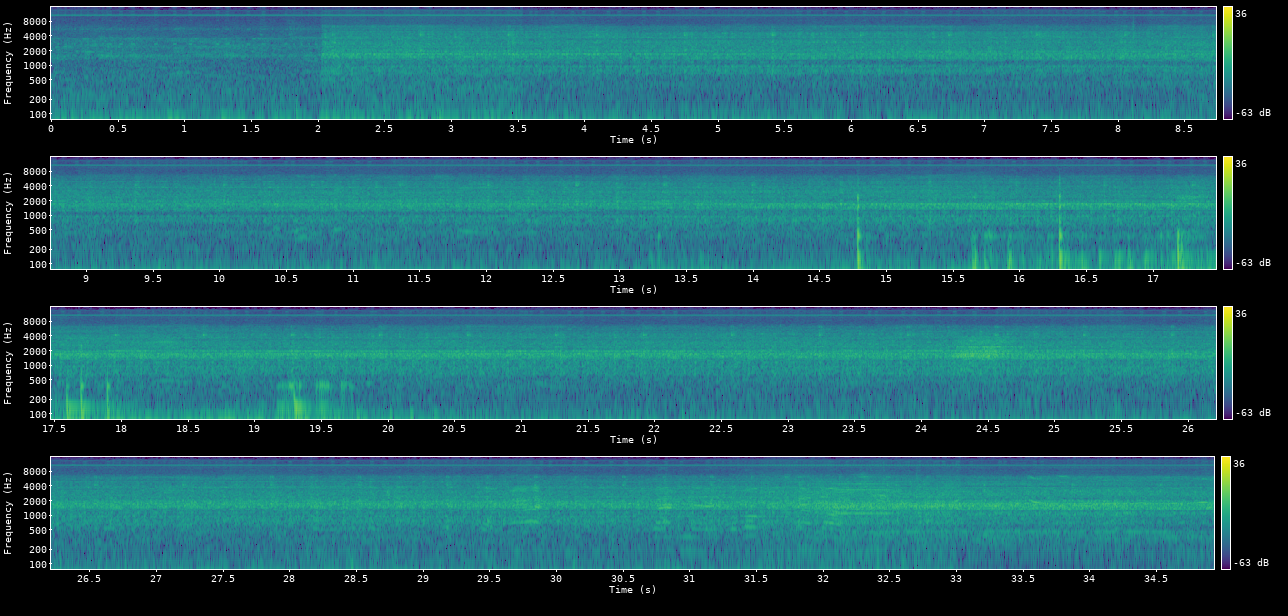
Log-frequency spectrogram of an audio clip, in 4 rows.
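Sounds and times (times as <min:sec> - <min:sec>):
model truck engine hum: 0:00.0 - 0:34.9
sharp knocks and low thumps: 0:14.7 - 0:18.2.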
